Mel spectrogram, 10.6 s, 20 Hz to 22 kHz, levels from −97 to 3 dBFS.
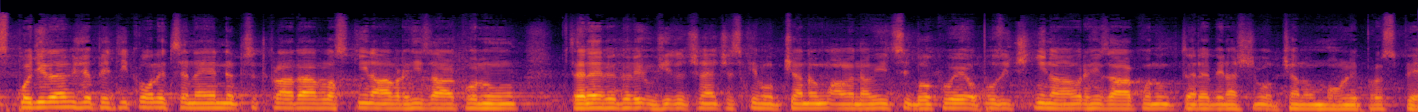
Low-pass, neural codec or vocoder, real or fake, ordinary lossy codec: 14.4 kHz; codec, 32 kHz, 1.9 kbps, SNAC; fake; MP3, 64 kbps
